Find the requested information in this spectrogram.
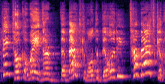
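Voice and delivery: high cartoonish voice; silly, high-pitched character line; goofy character. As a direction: quote it like a goofy movie character. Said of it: "goofy character saying it".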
